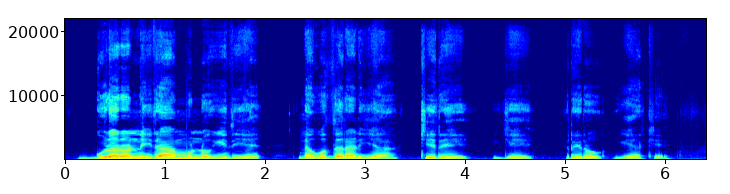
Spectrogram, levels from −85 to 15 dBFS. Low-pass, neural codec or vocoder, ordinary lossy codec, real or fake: none; vocoder, 44.1 kHz, 128 mel bands, Pupu-Vocoder; none; fake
